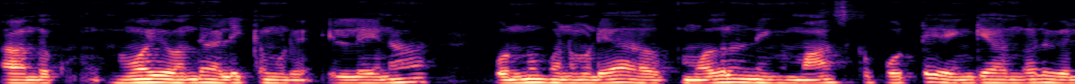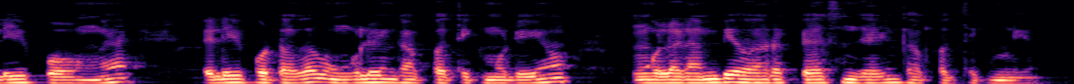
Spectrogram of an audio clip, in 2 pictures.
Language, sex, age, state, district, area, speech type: Tamil, male, 18-30, Tamil Nadu, Namakkal, rural, spontaneous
